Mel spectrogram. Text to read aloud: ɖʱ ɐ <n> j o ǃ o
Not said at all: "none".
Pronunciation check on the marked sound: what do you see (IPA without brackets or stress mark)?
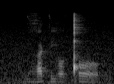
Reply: ʈ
